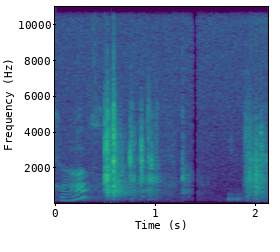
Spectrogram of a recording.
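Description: Loose nuts clattering and clicking against one another and the lantern base as they are handled, in a quick cluster about half a second in, after a single spoken word.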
